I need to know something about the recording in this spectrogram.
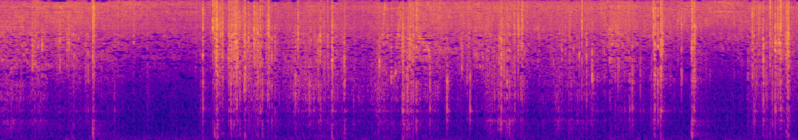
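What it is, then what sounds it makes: Chalk block, dry and crumbly. A large, solid, dry white chalk block, possibly gym or magnesium chalk, is held over a blue bowl of chalk powder and squeezed, crushed and broken apart by bare hands with red-painted fingernails as the fingertips dig in and crumble it. Bright, dry crunching and crackling with sharp snaps sounds over a steady crumbling hiss, mostly in the high range with little low end.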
